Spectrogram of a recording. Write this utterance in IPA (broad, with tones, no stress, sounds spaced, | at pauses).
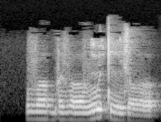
β oː˨ ɡʷ ɪ˨ β oː˨ ɣ ũ˦ t ĩ˨ z oː˨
